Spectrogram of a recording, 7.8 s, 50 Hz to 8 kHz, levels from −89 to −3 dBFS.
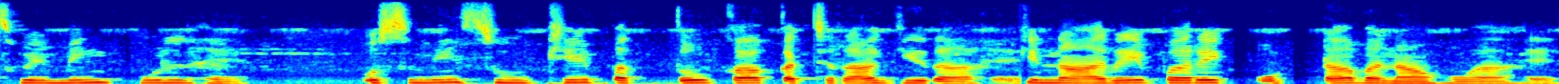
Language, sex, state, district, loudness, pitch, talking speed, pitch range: Hindi, female, Maharashtra, Sindhudurg, -17 LUFS, 220 Hz, 130 wpm, 185-230 Hz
